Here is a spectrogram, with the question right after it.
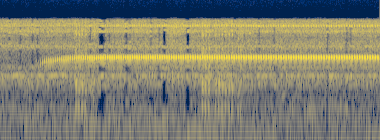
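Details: Frogs calling in spring at Mt Gretna during the mating season, their calls rippling the water; a steady, ringing high trill begins after a half-second and then holds unbroken, with a few faint mechanical camera clicks early on.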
